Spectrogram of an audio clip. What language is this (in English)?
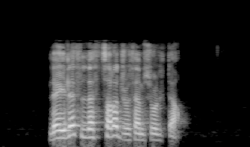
Kabyle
